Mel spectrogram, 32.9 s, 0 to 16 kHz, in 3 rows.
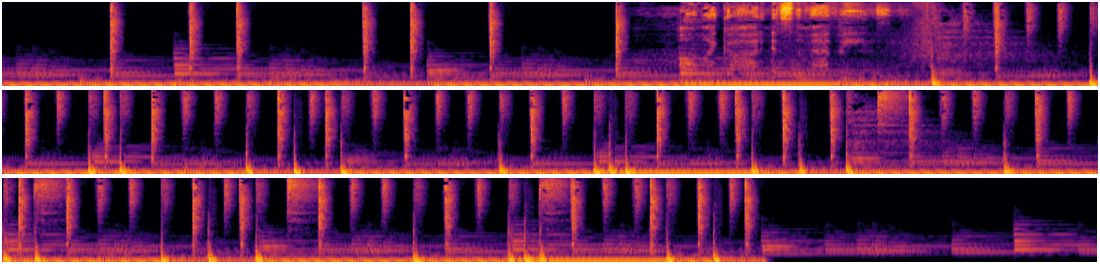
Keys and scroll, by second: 1.4 space, 15.5-17.6 typing, 19.2 F3, 30.6 Down, 31.5 shift+Home, 32.4 d.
